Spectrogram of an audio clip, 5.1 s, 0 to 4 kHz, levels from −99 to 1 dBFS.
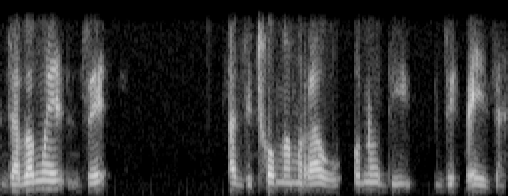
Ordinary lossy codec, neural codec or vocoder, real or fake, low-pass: none; none; real; 3.6 kHz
